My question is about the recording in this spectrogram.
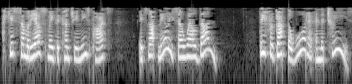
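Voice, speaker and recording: A man voicing an innocent, thirsty little girl with a high childlike voice and a frontier dialect, in a storybook reading. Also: expressive, normal speed, vocal fry, slightly rough, narrow, tinny audio, heavily acted. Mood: eager.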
